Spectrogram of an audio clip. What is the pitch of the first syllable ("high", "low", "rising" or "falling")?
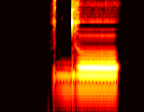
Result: high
